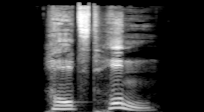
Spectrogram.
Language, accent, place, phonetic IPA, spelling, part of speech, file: German, Germany, Berlin, [ˌhɛlt͡st ˈhɪn], hältst hin, verb, De-hältst hin.ogg
- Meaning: second-person singular present of hinhalten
